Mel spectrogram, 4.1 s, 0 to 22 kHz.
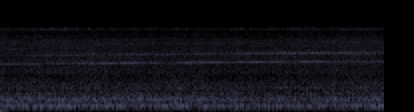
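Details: Enstrom 480B turbine helicopter start sequence, starter held, throttle from cutoff: steady high turbine whine with clear tones over even air rush, no surging or roughness; normal turbine run.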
